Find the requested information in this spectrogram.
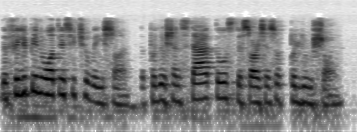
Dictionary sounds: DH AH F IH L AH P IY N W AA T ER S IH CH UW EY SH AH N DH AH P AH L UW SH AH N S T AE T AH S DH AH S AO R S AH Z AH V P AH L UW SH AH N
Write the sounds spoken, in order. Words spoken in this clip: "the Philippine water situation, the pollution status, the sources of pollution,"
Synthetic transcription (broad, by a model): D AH F IH L AH P IY N W AA T ER S IH CH UW EY SH AH N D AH P AH L UW SH AH N S T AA T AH S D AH S AO R S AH S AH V P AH L UW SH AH N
